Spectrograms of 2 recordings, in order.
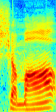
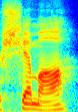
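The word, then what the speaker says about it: שְׁמַע: Listen or hear and obey, I put in parentheses, reference 8085 in Hebrew, It's pronounced Shema or Shema. We often say Shema.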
